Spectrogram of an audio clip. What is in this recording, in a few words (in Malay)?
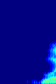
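"jualan", Malay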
